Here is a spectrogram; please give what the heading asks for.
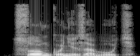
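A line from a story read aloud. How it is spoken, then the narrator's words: Deep bass voice. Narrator (Russian): пробасил водитель своему пассажиру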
